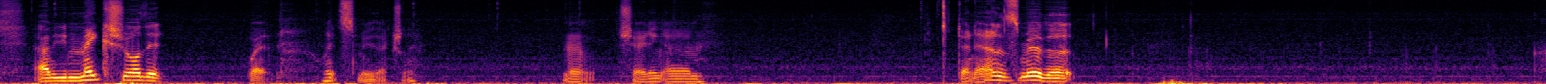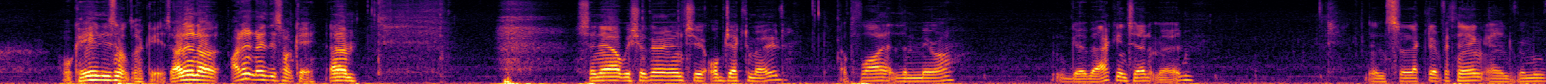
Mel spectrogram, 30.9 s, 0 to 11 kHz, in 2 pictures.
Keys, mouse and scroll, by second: 0.5 click, 3.2 click, 4.9 click, 5.7 click, 6.7 click, 10.1 p, 11.9 o, 13.8 l, 14.3 i, 15.5 u, 19.3 click, 21.9 click, 23.9 click, 24.6 middle click, 25.9 middle click, 26.7 click, 27.0 middle click, 27.6-28.0 scroll up 2, 28.0 middle click, 29.1 a, 29.5 a.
